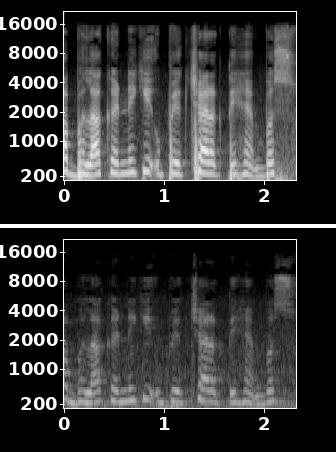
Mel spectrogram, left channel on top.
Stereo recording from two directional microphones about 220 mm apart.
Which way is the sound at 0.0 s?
45° left (ahead or behind).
